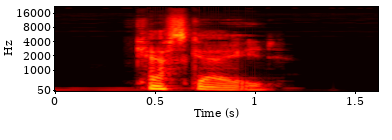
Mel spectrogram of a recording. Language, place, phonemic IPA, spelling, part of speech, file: English, Queensland, /kæsˈkæɪd/, cascade, noun / verb, En-au-cascade.ogg
- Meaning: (noun) 1. A waterfall or series of small waterfalls 2. A stream or sequence of a thing or things occurring as if falling like a cascade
